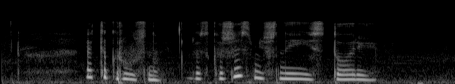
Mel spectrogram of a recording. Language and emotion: Russian, sad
